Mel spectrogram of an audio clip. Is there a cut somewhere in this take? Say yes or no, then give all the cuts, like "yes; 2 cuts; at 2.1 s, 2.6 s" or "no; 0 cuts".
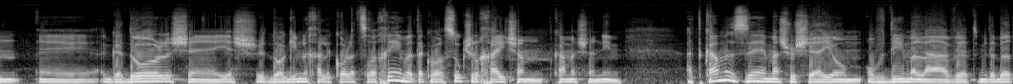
no; 0 cuts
